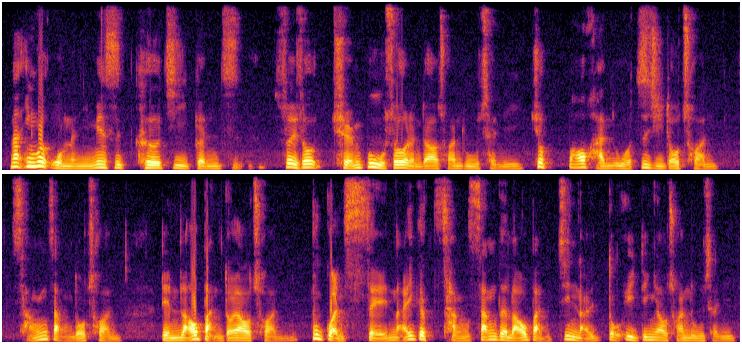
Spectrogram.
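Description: A man with a Taiwanese Mandarin accent, telling a work story as a podcast host in a casual, animated way, stretching his sentence-final particles for emphasis. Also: lowish voice, moderate pace, slightly rough.

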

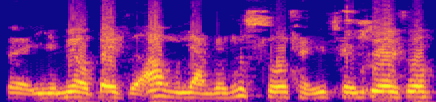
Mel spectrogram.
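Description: Over poor, rough amateur podcast audio with a little hiss or hum, this young man speaks very fast in a slightly high, darkish voice with a steady tone. He's a guest with a Taiwanese accent who shares casual stories, chuckling often.

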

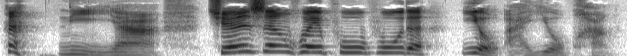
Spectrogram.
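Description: A woman's voice: medium pitch, very animated, normal speed, fairly bright tone. A woman voicing a rude, hungry male elephant bully who sneers and snorts as he talks. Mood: sneering.

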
